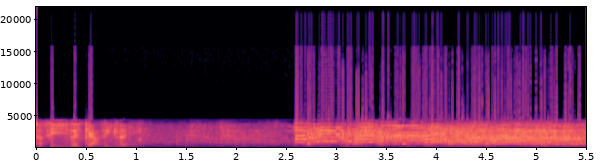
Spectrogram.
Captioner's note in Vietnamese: Vỗ tay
